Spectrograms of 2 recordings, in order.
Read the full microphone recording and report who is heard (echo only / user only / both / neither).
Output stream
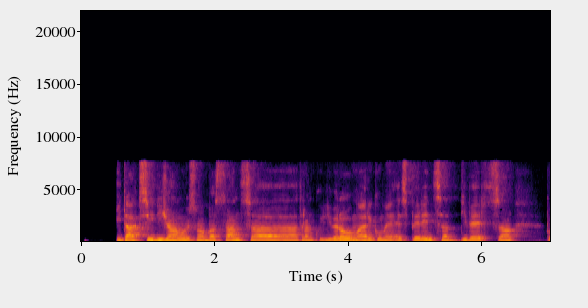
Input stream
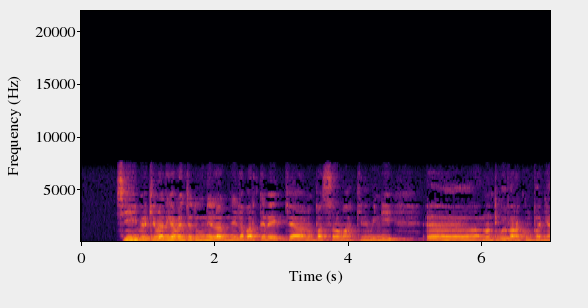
user only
